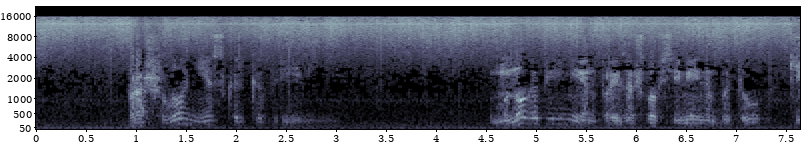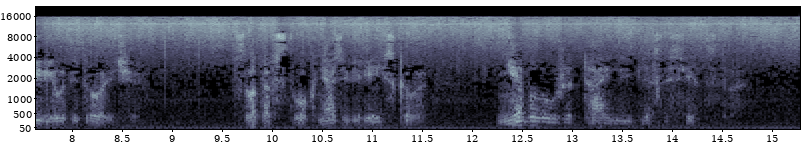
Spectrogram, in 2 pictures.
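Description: A woman speaks quietly in short phrases, heard through an old, hissy recording.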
